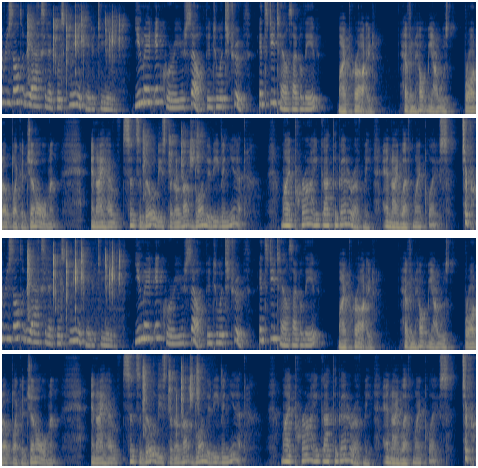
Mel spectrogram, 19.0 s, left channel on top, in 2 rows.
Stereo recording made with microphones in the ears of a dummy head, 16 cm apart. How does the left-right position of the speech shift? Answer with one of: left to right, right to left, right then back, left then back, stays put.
stays put.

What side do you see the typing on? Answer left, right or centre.
right.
